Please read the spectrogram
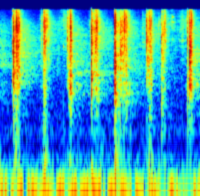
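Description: A tarot deck being shuffled by hand: a rapid, uneven run of sharp papery card slaps and clicks, about five or six a second.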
